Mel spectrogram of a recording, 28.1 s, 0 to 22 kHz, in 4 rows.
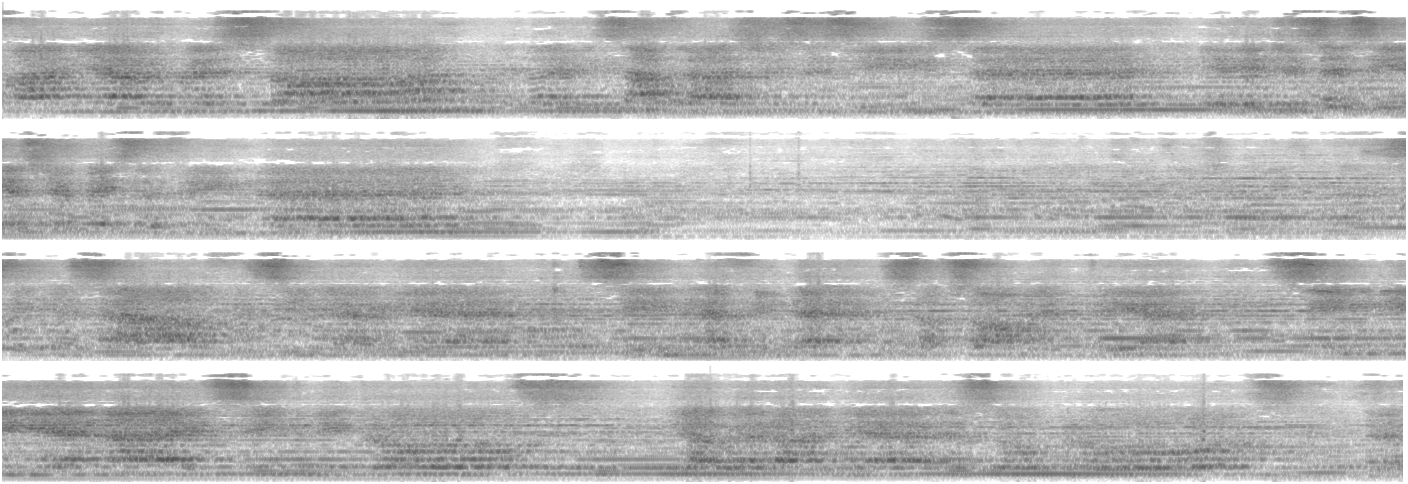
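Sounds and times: girls choir singing: 0:00.0 - 0:10.8, 0:11.6 - 0:28.0.

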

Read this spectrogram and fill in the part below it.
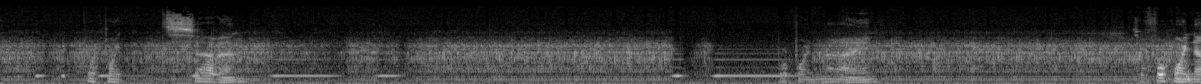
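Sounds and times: steady test tone: 0:00.0 - 0:11.5
low hum: 0:00.0 - 0:11.8
shortwave radio hiss: 0:00.0 - 0:12.0.

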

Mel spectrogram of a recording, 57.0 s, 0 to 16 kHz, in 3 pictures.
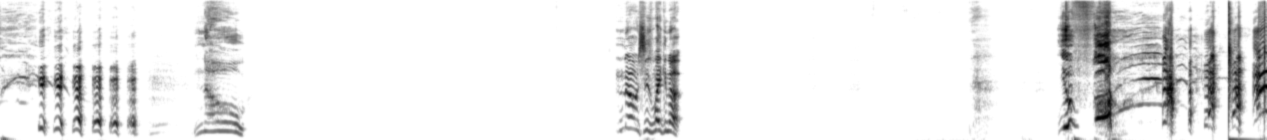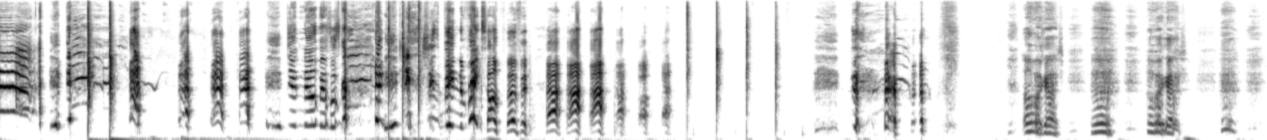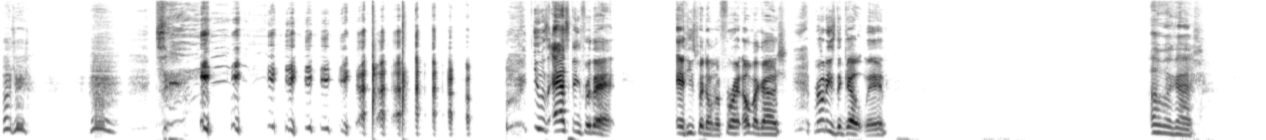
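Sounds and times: man laughing hard: 0:00.0 - 0:02.3, 0:15.9 - 0:29.3, 0:31.2 - 0:33.0, 0:40.4 - 0:46.0
man sighing: 0:23.0 - 0:23.4, 0:31.1 - 0:31.9.

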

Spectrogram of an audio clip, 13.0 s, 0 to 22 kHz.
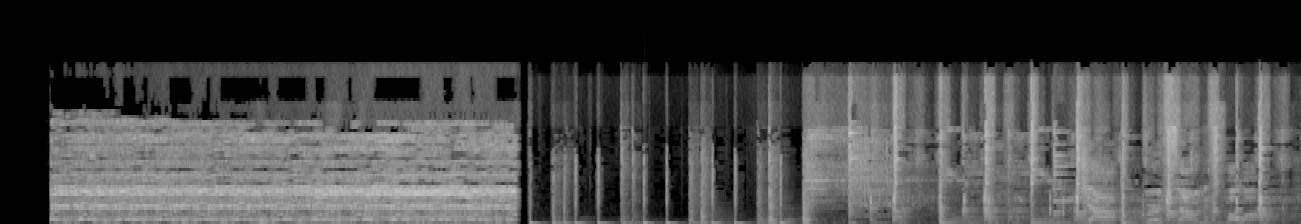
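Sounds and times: dub siren warbling tone: 0:00.5 - 0:05.2
bass drum and snare hits: 0:05.3 - 0:08.2.

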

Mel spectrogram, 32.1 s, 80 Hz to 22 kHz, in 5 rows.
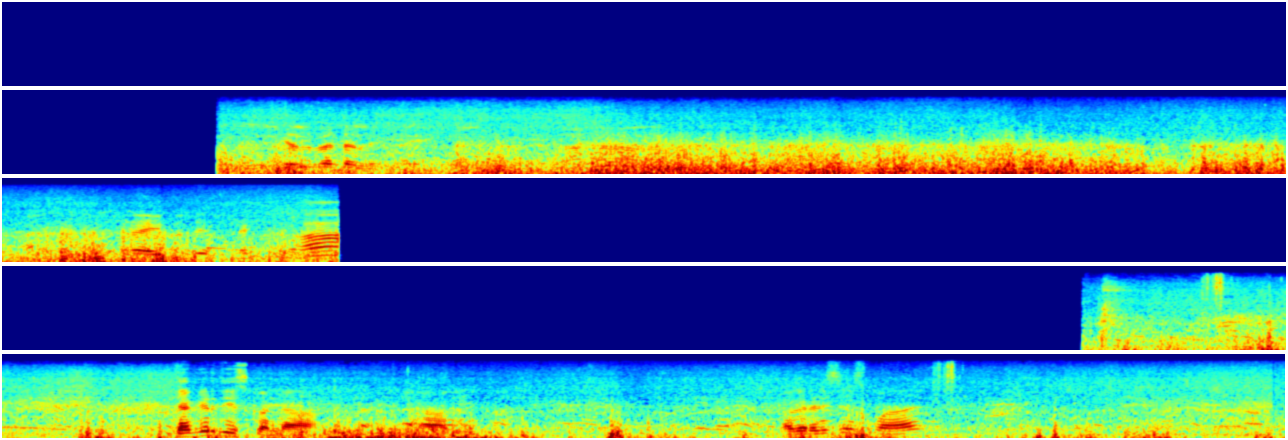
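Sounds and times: sea surf breaking: 0:07.5 - 0:14.5, 0:24.7 - 0:32.0
wind on microphone: 0:07.5 - 0:14.5, 0:24.7 - 0:32.0
faint voices: 0:24.7 - 0:32.0.

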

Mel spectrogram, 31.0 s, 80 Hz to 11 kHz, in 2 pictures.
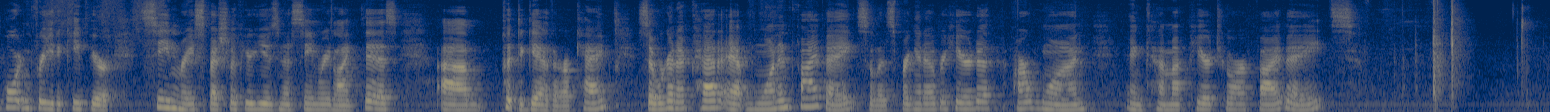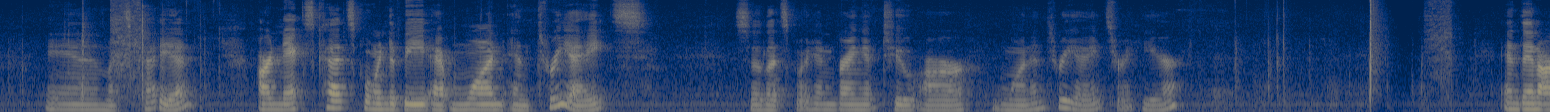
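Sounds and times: blade sliding through paper: 0:00.3 - 0:01.6, 0:29.7 - 0:30.2.

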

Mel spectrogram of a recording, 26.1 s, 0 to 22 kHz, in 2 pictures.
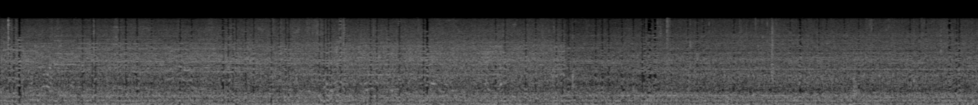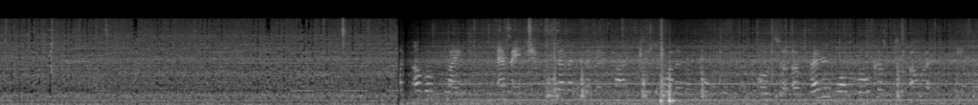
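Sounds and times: murmur of passengers' voices: 0:00.0 - 0:26.0.

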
